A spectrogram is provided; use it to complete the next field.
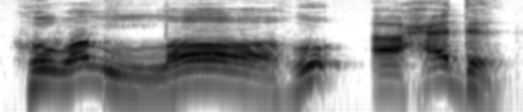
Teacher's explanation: جب زبر آتا ہے تو اس وقت اس اللہ کے لام کو موٹا پڑھتے ہیں، پر پڑھتے ہیں، هو اللہ احد۔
